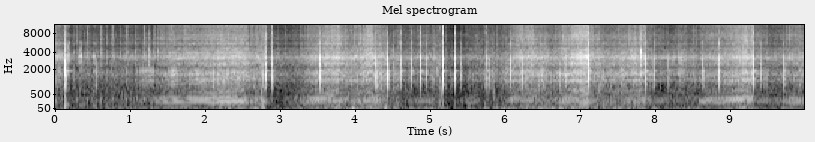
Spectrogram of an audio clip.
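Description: Dirt bike engine revving up and falling back in short bursts of throttle, about four times, as the bike picks its way over a rocky trail. Many sharp clacks and knocks come in between as the bike bounces over rocks.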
